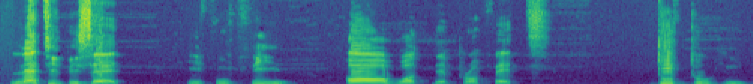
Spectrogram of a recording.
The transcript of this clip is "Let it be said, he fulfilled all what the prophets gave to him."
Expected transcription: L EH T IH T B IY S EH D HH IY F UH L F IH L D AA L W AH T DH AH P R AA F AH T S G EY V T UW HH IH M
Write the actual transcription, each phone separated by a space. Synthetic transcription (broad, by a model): L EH T IH T B IY S EH D HH IY F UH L F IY L AA L W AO T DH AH P R AA F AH T G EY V T UW HH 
